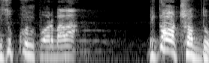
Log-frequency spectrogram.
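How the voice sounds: Slowly, a man talks in a high voice with lively intonation and a slightly husky edge.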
